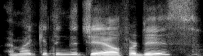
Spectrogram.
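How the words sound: It is said in a Borat impression.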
